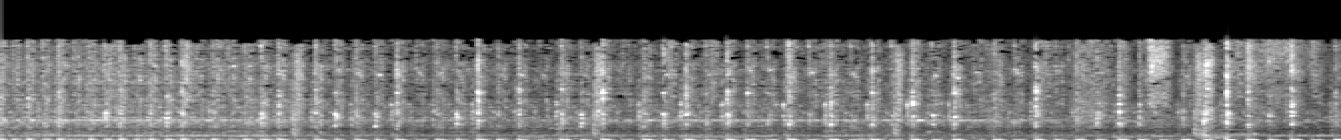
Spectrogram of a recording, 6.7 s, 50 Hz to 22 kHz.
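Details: 2003 Honda Wave Alpha 100cc, first start after overhaul replacing a loose countershaft transmission bearing: steady, even single-cylinder putter at idle, no knocking or bottom-end rattle; quiet and healthy, only the loose handlebar is slightly noisy.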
